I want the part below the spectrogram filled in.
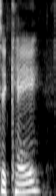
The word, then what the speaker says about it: Takei: It's actually pronounced Takei. – George Takei. Kay. I love George Takei.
